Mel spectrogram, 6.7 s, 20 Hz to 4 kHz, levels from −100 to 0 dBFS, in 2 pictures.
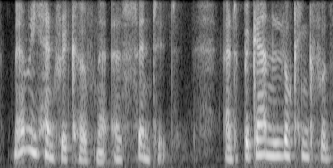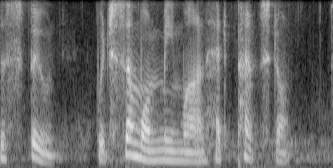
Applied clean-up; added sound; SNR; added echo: neural separator model SepFormer DNS4.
